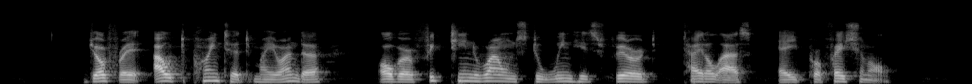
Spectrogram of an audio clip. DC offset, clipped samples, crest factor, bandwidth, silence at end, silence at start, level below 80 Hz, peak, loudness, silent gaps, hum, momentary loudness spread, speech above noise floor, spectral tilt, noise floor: under 0.1%; under 0.1%; 22 dB; 7.8 kHz; 0.9 s; 0.9 s; -64 dBFS; -2 dBFS; -24 LUFS; none; none; 9 LU; 51 dB; -6.5 dB/octave; -74 dBFS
